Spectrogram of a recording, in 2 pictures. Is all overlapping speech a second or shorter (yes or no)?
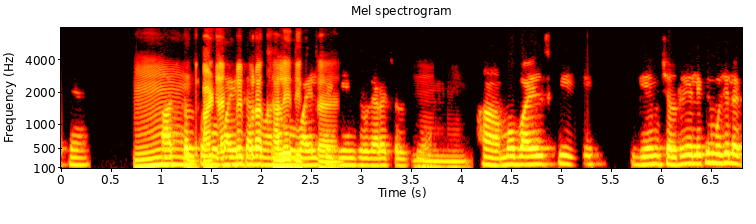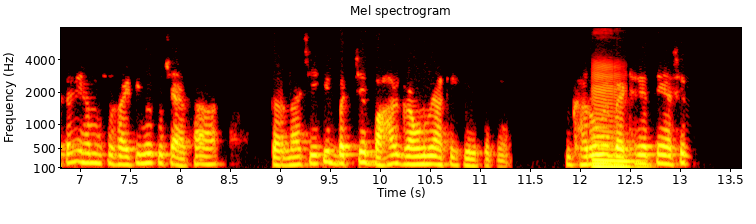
no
